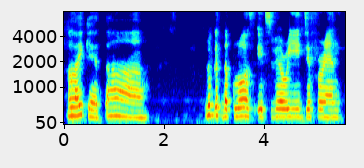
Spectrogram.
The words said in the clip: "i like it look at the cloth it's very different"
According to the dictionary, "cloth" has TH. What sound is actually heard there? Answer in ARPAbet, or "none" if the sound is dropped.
S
